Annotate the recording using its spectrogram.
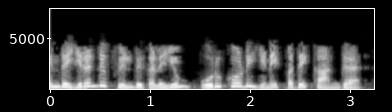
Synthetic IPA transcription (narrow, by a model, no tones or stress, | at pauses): ɪnd̪ɐɪɾɐɳɖɯfɪlɖɯɣɐɭɐjɯmɔɾɯkoːɽiɛɳɐɪpːɐðɐɪkːaːɳɡɐ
